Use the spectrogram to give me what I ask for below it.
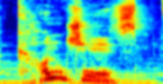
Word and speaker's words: conch: of character inverts are conches the oddball conch or conch to give it its true pronunciation is one of my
